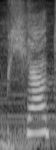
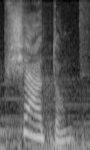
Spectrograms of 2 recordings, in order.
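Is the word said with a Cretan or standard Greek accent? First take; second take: standard; Cretan. First: It is said with a standard Greek pronunciation. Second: It is said with a Cretan dialect pronunciation. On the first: "αντί πιάτο λοιπόν" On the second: "Τα κριτικόπουλα ... λένε πιάτο"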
